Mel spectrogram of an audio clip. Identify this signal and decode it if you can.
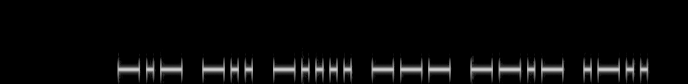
Morse code, heard as a keyed tone, about 17 wpm, 700 Hz. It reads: KD6OQL
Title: USA Call Signs - 6 Characters - 6x Character Spacing - 17wpm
